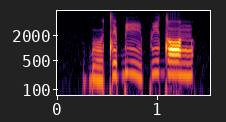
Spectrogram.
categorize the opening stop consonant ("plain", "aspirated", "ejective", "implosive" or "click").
implosive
